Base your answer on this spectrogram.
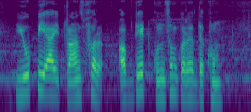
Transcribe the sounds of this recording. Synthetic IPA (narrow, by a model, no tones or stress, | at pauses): jupiajʈɾanspʰʌɾ | əpɖeʈkunsʌmkʌɾed̪ekʰum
